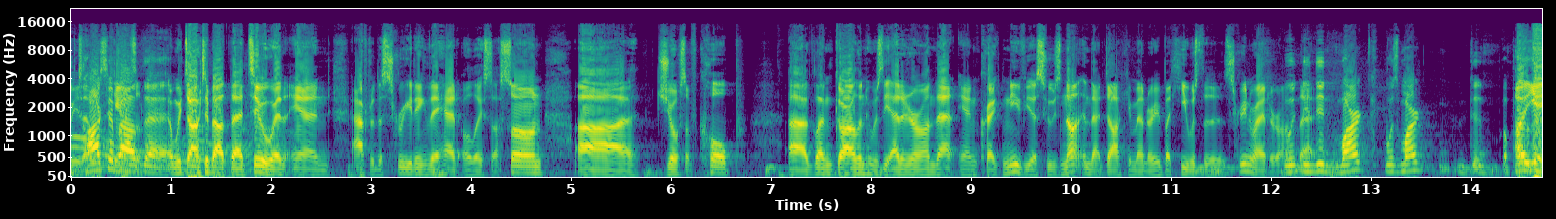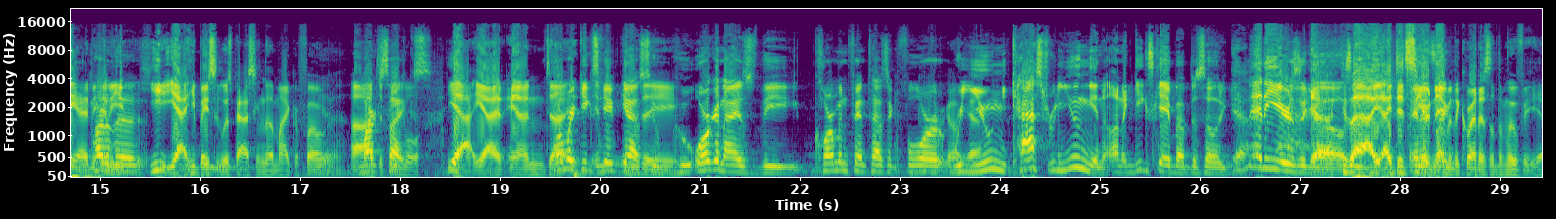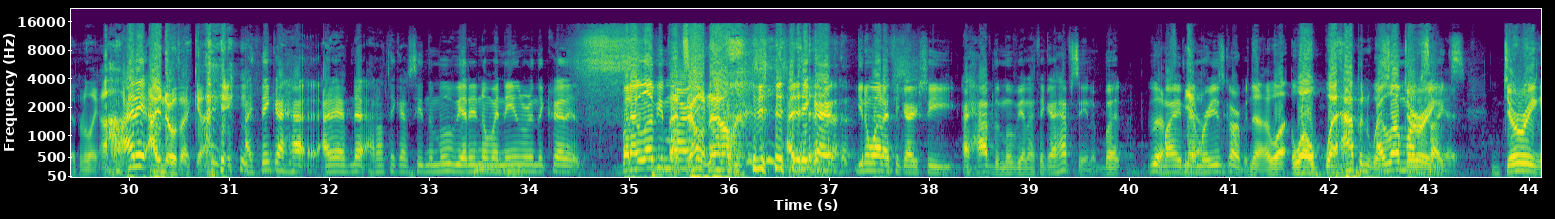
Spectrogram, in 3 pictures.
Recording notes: Geekscape Live at LA Comic Con 2023! In this special LIVE episode of Geekscape, we recap the fun, the sightings, the purchases, and MORE from LA Comic Con 2023!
